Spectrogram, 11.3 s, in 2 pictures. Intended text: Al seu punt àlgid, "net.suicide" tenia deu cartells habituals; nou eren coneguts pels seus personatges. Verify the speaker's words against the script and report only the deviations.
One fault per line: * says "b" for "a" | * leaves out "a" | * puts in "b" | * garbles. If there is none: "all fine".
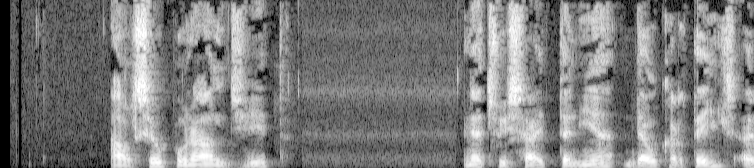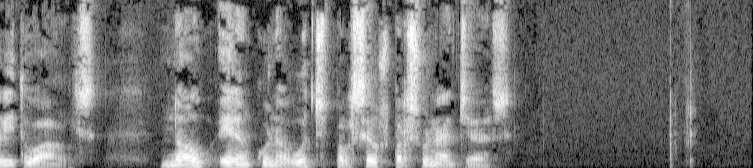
all fine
